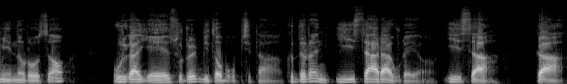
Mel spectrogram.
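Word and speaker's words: عيسى: 우리가 예수를 믿어봅시다 그들은 이사라 그래요 이사 그니까 아랍어나 이란어 이사는 예수를 이제 아랍 발음으로 이사라 그러는데 그 란에도 예수님이 하나님께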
